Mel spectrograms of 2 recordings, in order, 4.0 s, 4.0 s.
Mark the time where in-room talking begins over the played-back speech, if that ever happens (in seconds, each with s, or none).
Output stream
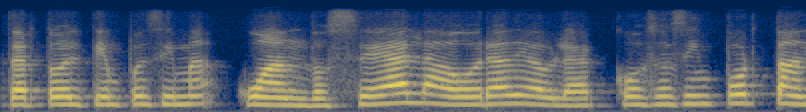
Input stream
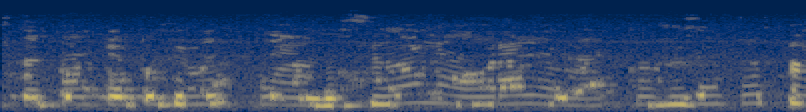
none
